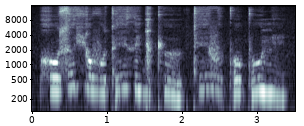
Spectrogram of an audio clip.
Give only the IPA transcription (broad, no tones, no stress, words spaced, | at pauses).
xosə̤ço votʼe̤θi ɡʲə̤ʈʰɯ | tʰe̤və̤ pʼopʼuɲi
